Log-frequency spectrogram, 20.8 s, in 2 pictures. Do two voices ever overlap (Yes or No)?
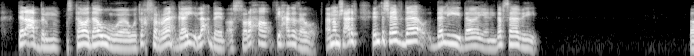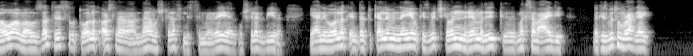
No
